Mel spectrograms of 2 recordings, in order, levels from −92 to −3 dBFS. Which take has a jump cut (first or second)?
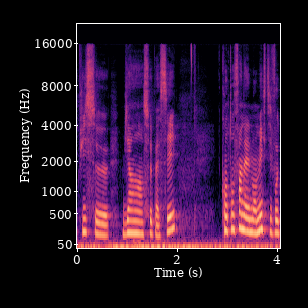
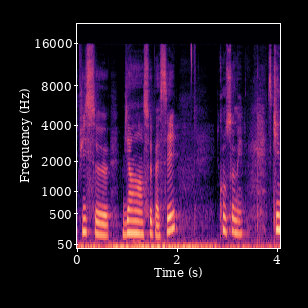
second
